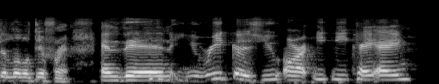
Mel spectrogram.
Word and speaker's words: Ureeka: And then the third one is Eureka, and that's spelled Ureeka.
